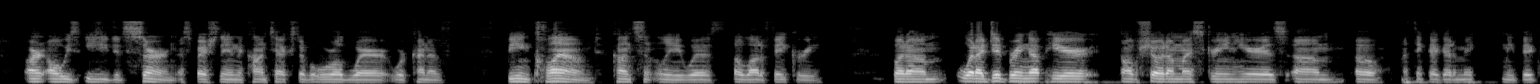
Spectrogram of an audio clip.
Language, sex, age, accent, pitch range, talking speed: English, male, 30-49, American, 110-130 Hz, 195 wpm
